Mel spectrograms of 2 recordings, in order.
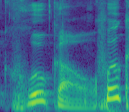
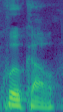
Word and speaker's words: Cuoco: the big stars of that show is Kaley Cuoco. Cuoco. I don't know why it's pronounced like that.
